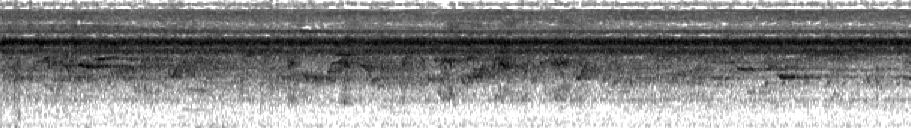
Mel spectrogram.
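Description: Nature ambience: a steady high-pitched insect drone with short bird chirps scattered through it.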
